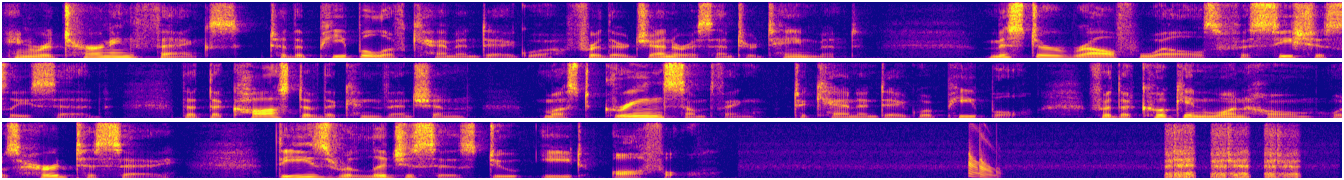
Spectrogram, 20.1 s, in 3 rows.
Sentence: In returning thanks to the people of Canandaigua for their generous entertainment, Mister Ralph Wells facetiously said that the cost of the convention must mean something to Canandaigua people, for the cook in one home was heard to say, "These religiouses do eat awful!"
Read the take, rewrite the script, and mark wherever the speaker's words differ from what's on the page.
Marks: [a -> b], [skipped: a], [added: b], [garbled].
In returning thanks to the people of Canandaigua for their generous entertainment, Mister Ralph Wells facetiously said that the cost of the convention must [mean -> green] something to Canandaigua people, for the cook in one home was heard to say, "These religiouses do eat awful!"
